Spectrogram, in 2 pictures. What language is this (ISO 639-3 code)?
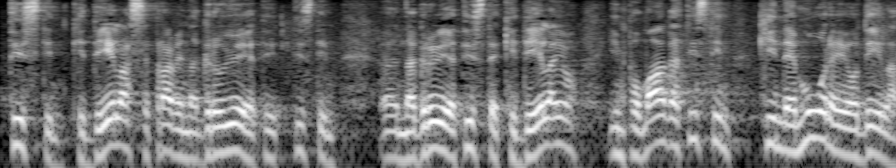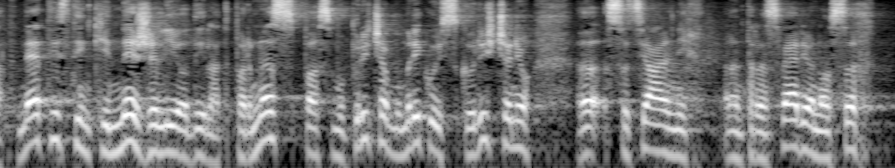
slv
